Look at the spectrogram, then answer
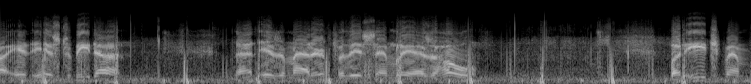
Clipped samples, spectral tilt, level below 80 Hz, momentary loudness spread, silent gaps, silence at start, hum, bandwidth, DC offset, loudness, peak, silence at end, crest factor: under 0.1%; -4 dB/octave; -40 dBFS; 16 LU; none; 0 s; none; 15 kHz; under 0.1%; -21 LUFS; -2 dBFS; 0 s; 20 dB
